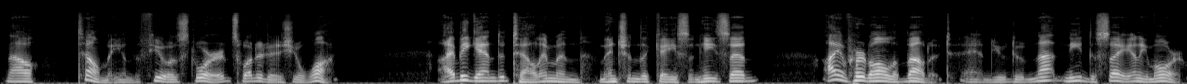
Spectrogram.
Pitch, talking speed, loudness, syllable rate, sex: 135 Hz, 195 wpm, -19 LUFS, 4.7 syllables/s, male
